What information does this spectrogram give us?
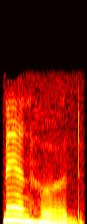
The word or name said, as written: manhood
